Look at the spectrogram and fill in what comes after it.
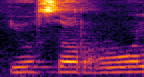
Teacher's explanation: الراء هنا مفخمة لأنها مضمومة الصاد يصرون الصاد هنا تفخيمها من الدرجة الخامسة لأنها جاءت مكسورة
